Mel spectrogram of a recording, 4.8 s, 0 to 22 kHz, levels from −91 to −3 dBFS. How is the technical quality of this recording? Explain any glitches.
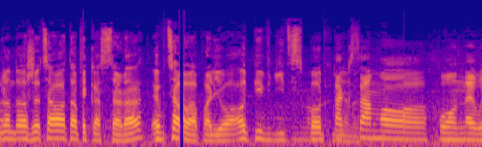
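The recording has two kinds of glitch: regular skips and one short dropout.

Audio missing between chunks: at 0.83, 1.63, 2.43, 3.23 and 4.03 s the sound jumps ahead, likely because about a fifth of a second is lost whenever one 1-second chunk closes and the next opens. The waveform shows abrupt splices with no silence.

Gap at a join of encoded pieces: from 1.79 to 1.83 s a 46 ms silence cuts in, left by encoder delay and padding at a join. It appears as a thin blank vertical band on the spectrogram before the sound resumes.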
